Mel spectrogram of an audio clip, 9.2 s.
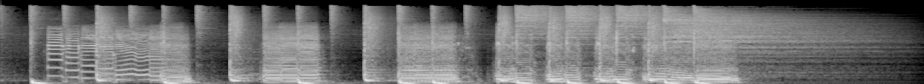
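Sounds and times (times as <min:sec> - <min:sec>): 
electric guitar: 0:00.4 - 0:03.3, 0:03.9 - 0:07.5.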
